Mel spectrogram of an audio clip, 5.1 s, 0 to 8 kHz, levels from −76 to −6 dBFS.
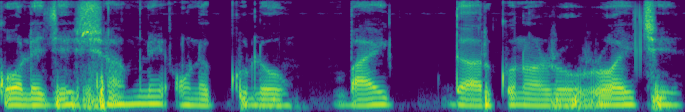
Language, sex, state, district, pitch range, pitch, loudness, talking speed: Bengali, male, West Bengal, Cooch Behar, 120-130 Hz, 125 Hz, -17 LUFS, 80 wpm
